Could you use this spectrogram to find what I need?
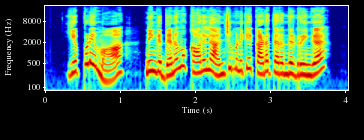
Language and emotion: Tamil, surprised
